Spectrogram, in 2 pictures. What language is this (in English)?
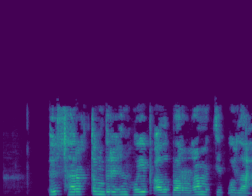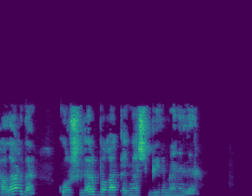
Bashkir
